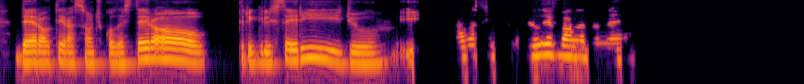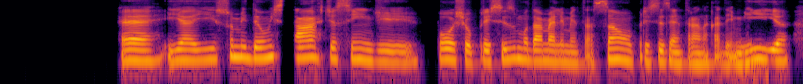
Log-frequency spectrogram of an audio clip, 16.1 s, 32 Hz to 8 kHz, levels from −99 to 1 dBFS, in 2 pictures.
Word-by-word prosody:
deram 135 0 +5
alteração 130 -1 -2
de 125 - -11
colesterol, 135 +2 +4 0.3
triglicerídeo 130 -1 0 0.2
e - - -5 0.4
tava 180 +4 -4
super 195 0 -16 0.4
elevado, 210 -2 +4 0.5
né. 165 +2 -14 2.8
É, 150 0 +3
e, 155 - -2
aí, 155 +1 -1
isso 195 +4 -3
me 190 -1 +2
deu 175 -1 +1
um 185 - +1
start, 185 -1 +1
assim, 165 -2 -2
de, 140 -1 -5 0.2
poxa 160 -3 +1
eu - - -1
preciso 145 +5 -2
mudar 155 -3 +1
minha 145 -1 +1
alimentação, 135 +4 -1
eu 145 - -4
preciso 140 0 -3
entrar 125 -1 -2
na - - -3
academia. 150 +2 0
150 Hz, 115 wpm, -24 LUFS, 130-170 Hz, 2.8 s, deram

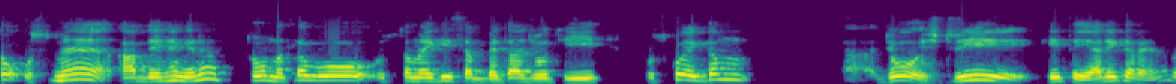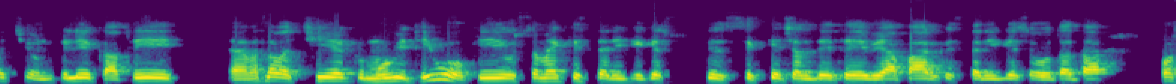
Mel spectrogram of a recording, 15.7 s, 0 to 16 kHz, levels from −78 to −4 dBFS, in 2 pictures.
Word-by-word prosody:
तो 460 - +1
उसमें 195 - -1 0.4
आप 155 - 0
देखेंगे 170 +1 +2
ना 240 +4 0 0.2
तो 190 +1 +1
मतलब 200 +5 0
वो 195 0 +4 0.2
उस - - -10
समय 160 -2 +1
की 175 +1 +3
सभ्यता 140 -2 0
जो 145 - +2
थी 270 0 +1 0.5
उसको 460 - -1
एकदम 230 - -1 0.7
अ, - - -17
जो 390 +4 +3
हिस्ट्री 205 - 0 0.5
की 320 0 +3
तैयारी 140 +7 +3
कर - - 0
रहे - - -3
हैं - - -10
ना - - -15
बच्चे 160 0 -7
उनके 130 +3 -4
लिए 155 +1 +4
काफ़ी 150 +6 +2 0.6
अ, 125 - +2
मतलब 165 +6 +1
अच्छी 165 +2 0
एक 160 0 -2 0.2
मूवी 150 +1 +4
थी - - +3
वो, 230 +1 +2
कि 145 0 +4
उस 140 -1 0
समय 145 -1 +1
किस 145 - -1
तरीके 135 0 -2
के 145 +2 0
सिक्क 140 -1 -5
सिक्के 150 - -2
चलते 135 -1 0
थे, 135 -1 +3
व्यापार 130 +1 +2
किस 145 - -8
तरीके 130 +1 -1
से - - -8
होता 125 0 0
था 130 - +4 0.4
और - - 0
150 Hz, 205 wpm, -12 LUFS, 135-190 Hz, 0.7 s, वो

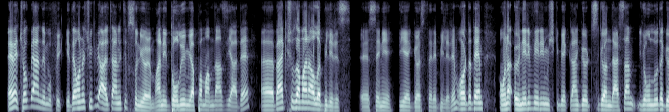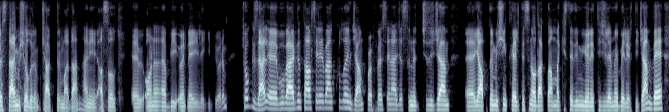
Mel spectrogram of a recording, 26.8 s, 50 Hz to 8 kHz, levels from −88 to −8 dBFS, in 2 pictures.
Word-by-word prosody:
Evet, 190 0 +5
çok 185 +2 -2
beğendim 180 -9 +2
bu 125 - -7
fikri 115 -1 -8
de. 150 - +5
Ona 165 +3 +3
çünkü 185 +5 -8
bir - - +5
alternatif 145 +5 -1
sunuyorum. 100 -8 +1
Hani, 115 0 +1
"Doluyum, 125 +1 +3
yapamam."dan 120 0 +1
ziyade. 115 -4 -3 0.2
Eee, 115 0 +3
belki 155 +4 +5
"Şu 180 - -2
zamana 165 -1 +6
alabiliriz, 120 - +1 0.2
eee, 100 0 -6
seni." 105 -3 -4
diye 110 -1 0
gösterebilirim. 100 - -6
Orada 145 +1 +3
da - - +4
hem 150 0 +5 0.3
ona 135 +4 +4
öneri 140 +2 +3
verilmiş 140 -3 -1
gibi 125 - -5
ekran 120 0 -2
görüntüsü 125 +2 -2
göndersem 120 +3 +2
yoğunluğu 125 +1 0
da 135 - +4
göstermiş 115 -1 +2
olurum 95 -5 -1
çaktırmadan. 90 - -4
Hani, 95 -6 -5
asıl, 100 +1 -4 0.4
eee, 95 0 -3
ona 105 -1 -3
bir 105 -1 -6
öneriyle 100 0 -5
gidiyorum. 95 - -15 0.3
Çok 205 0 -7
güzel. 160 -1 +2
Eee, 145 -2 0
bu 150 +1 -9
verdiğin 150 +3 +4
tavsiyeleri 165 0 -2
ben 165 -1 -1
kullanacağım. 165 -7 -5
Profesyonelce 130 +1 -6
sınır 115 -2 -5
çizeceğim. 125 0 +1 0.3
Eee, 105 - -3
yaptığım 115 +3 +3
işin 125 +2 -2
kalitesine 115 +1 -1
odaklanmak 115 -1 +1
istediğimi 115 -1 -3
yöneticilerime 110 0 -1
belirteceğim 100 - 0
ve, 150 +1 +6
120 Hz, 150 wpm, -22 LUFS, 110-145 Hz, 0.4 s, zamana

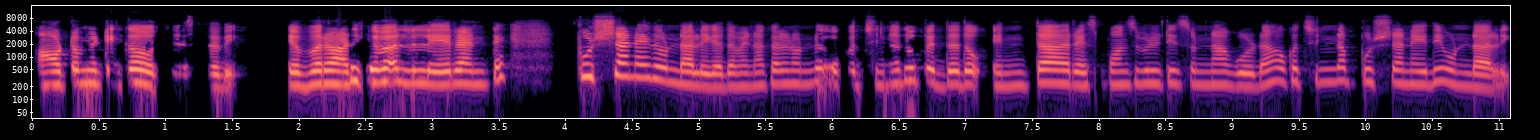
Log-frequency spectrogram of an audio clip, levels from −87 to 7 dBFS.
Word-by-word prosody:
ఆటోమేటిక్‌గా 240 +1 +2
వచ్చేస్తది. 195 - -6 0.5
ఎవరు 235 +3 +4
అడిగేవాళ్ళు 255 -1 +5
లేరంటే, 230 +2 +3 0.6
పుష్ 350 -2 +2
అనేది 335 -3 0
ఉండాలి 230 -5 0
కదా! 200 +1 -2
వెనకాల 220 +3 -6
నుండి 240 +3 -5
ఒక - - -32 0.2
చిన్నదో 245 +4 -5
పెద్దదో 235 -1 +1 0.2
ఎంత 215 +2 -14 0.3
రెస్‌పాన్స్‌బిలిటీస్ 235 +2 -8
ఉన్నా 230 0 -7
గూడా 210 +3 -4
ఒక 270 - -6
చిన్న 260 -1 -13 0.2
పుష్ 265 -1 -6
అనేది 235 +3 -5
ఉండాలి. 200 -4 -2
235 Hz, 125 wpm, -21 LUFS, 220-250 Hz, 0.6 s, అడిగేవాళ్ళు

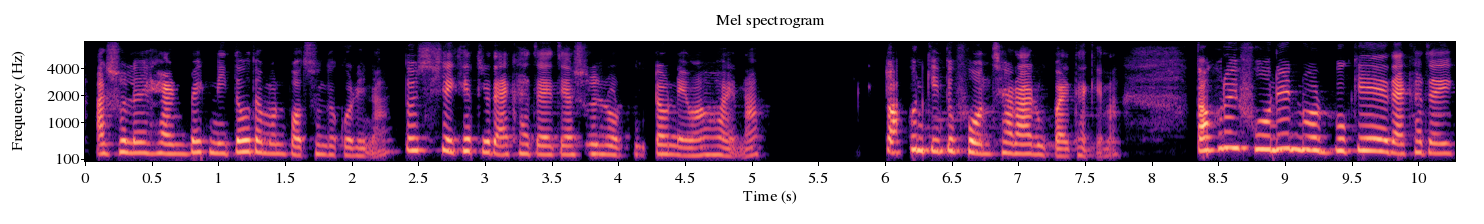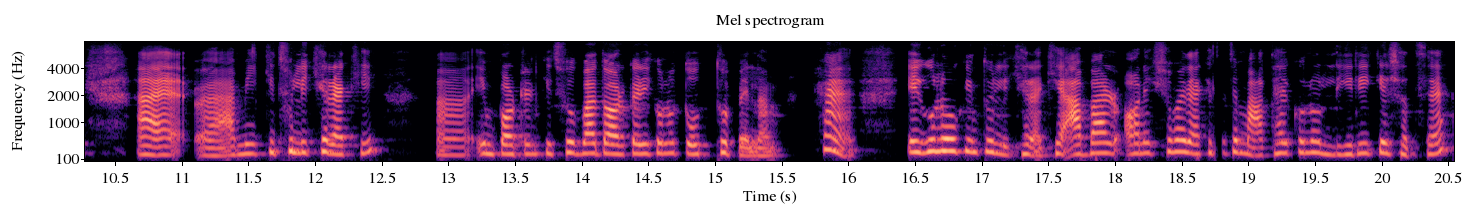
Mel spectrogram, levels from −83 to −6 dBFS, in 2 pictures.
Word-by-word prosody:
আসলে 260 +2 +1
হ্যান্ডব্যাগ 240 +2 +2
নিতেও 275 +4 +4
তেমন 245 -3 0
পছন্দ 210 +2 -2
করি 190 -1 -3
না। - - -8 0.2
তো 315 - -2 0.2
সেক্ষেত্রে 300 -2 +2
দেখা 220 +2 -1
যায় 215 -1 +1
যে - - -2
আসলে 230 +2 -4
নোটবুক 210 0 -6
টাও 225 0 +2
নেওয়া 195 0 -1
হয় 200 -1 -3
না। 190 - -3 1.0
তখন 270 +6 +4
কিন্তু 300 +1 +1
ফোন 265 -4 +6
ছাড়া 250 -2 +2
আর 230 - -1
উপায় 180 -2 -1
থাকে 190 - -7
না। - - -11 0.6
তখন 325 +4 +6
ওই 375 - +4
ফোনের 350 +1 +5
নোটবুক 310 -2 +2
এ - - +5 0.2
দেখা 240 +3 0
যায় 245 0 +2 0.5
আ - - +7 0.4
অ্যা 190 - -2 0.2
আমি 235 +2 -4
কিছু 270 +2 -5
লিখে 275 +2 0
রাখি। 220 +4 -2 0.6
আ - - -3 0.3
ইম্পোর্টেন্ট 230 0 -1
কিছু 235 +2 -8
বা 245 - +6
দরকারি 235 +1 +2
কোনো 250 0 -2
তথ্য 225 -1 -5 0.2
পেলাম, - - -3 0.4
হ্যাঁ। 335 - +3 0.5
এগুলোও 295 +2 +4
কিন্তু 280 0 -3
লিখে 220 +2 -6
রাখি। - - -7 0.2
আবার 250 +3 +1 0.2
অনেক 250 +1 -4
সময় 285 -1 +1
দেখা 235 +3 -5
যায় 260 0 -21
যে 280 - 0
মাথায় 240 +6 -4
কোনো 270 0 -2 0.2
লিরিক 235 +3 -5
এসেছে। 230 -1 -7
245 Hz, 180 wpm, -24 LUFS, 225-280 Hz, 1.0 s, আ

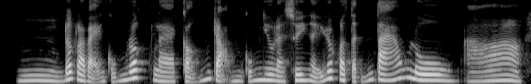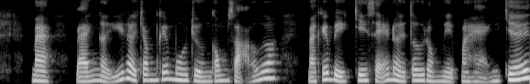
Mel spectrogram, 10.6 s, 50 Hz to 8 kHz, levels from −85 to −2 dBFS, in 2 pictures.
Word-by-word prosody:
Ừm, 180 -2 -4
tức 235 +1 +3
là 195 - +6
bạn 160 -1 -1
cũng 160 +7 -4
rất 270 -1 +2
là 165 -4 0
cẩn 165 - -2
trọng 170 -5 0
cũng 170 +5 -3
như 205 -1 +3
là 170 -3 0
suy 195 +4 +1
nghĩ 165 -5 -2
rất 260 0 +1
là 210 - +6
tỉnh 150 +8 -4
táo 230 +6 +2
luôn. 195 -6 +3
À, 175 +3 -2 0.4
mà 180 -3 +3 0.3
bạn 160 +4 +2
nghĩ 170 +5 0
là 245 -5 +4
trong 200 0 0
cái 235 +3 0
môi 210 -3 +2
trường 165 -4 0
công 180 +3 -1
sở 180 - 0 0.2
á, 270 +1 +3 0.3
mà 160 - +1
cái 220 +7 +2
việc 170 -7 +1
chia 190 0 +2
sẻ 200 +1 -1
đời 180 -6 +2
tư 190 0 +2
đồng 170 -3 -2
nghiệp 150 -4 -2
mà 160 - -3
hạn 155 +2 -6
chế 220 +5 +6
185 Hz, 245 wpm, -24 LUFS, 165-205 Hz, 0.4 s, là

